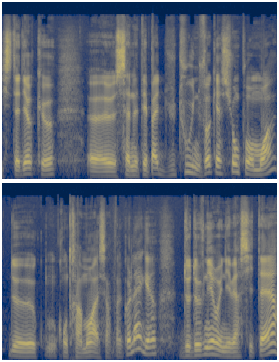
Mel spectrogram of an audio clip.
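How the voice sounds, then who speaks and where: Pitch swings very widely in this dry, close recording with no echo, a very clean recording with a silent background. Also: man. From France, Orléans. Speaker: law professor. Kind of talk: interview. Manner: hesitant, many fillers.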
